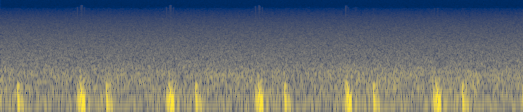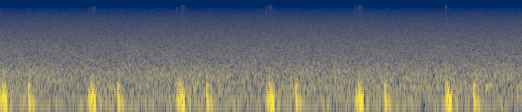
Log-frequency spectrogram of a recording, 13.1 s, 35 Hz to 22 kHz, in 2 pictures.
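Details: Simulated ASMR womb sound for settling newborns: steady, muffled low thumps at about 55 a minute, imitating a mother's heartbeat heard from inside the womb, under constant whooshing white noise.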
